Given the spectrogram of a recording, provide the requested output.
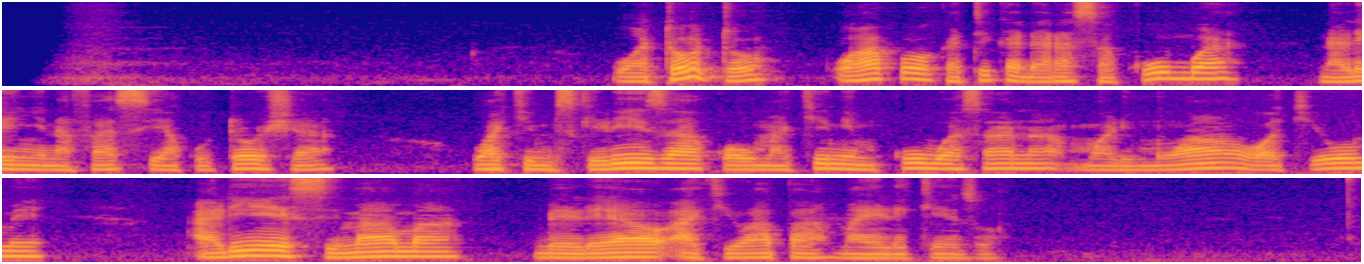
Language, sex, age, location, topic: Swahili, male, 18-24, Dar es Salaam, education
